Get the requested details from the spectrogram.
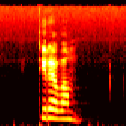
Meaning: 1. liquid 2. the property of flowing 3. juice, essence
- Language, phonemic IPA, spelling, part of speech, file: Tamil, /t̪ɪɾɐʋɐm/, திரவம், noun, Ta-திரவம்.ogg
